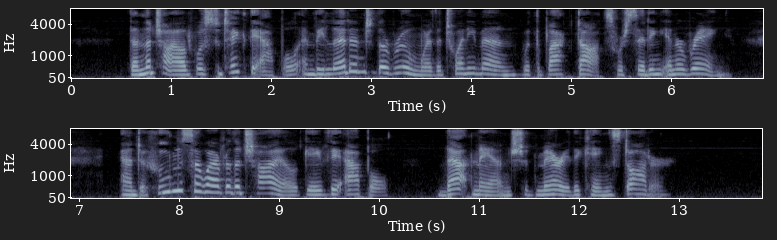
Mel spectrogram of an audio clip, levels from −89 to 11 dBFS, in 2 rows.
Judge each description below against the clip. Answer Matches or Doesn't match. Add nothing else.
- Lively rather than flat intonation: Doesn't match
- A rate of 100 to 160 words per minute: Doesn't match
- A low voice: Doesn't match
